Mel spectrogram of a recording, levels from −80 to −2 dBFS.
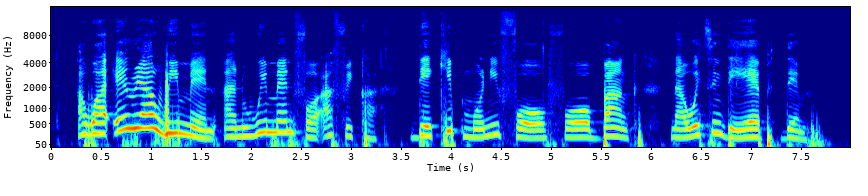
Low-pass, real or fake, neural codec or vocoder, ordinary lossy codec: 14.4 kHz; real; none; none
